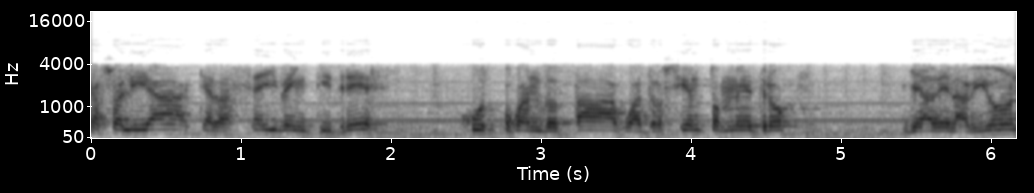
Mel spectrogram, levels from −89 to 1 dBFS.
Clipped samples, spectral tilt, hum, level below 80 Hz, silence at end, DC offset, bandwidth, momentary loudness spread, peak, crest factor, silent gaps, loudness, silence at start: under 0.1%; -7 dB/octave; none; -52 dBFS; 0 s; under 0.1%; 4.1 kHz; 16 LU; -2 dBFS; 16 dB; none; -17 LUFS; 0 s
